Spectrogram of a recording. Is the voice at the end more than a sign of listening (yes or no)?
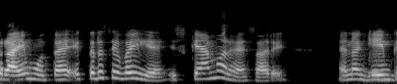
no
